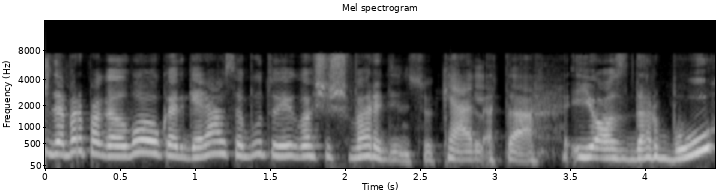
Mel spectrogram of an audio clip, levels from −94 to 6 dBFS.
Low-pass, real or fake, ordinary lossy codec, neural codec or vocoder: 7.2 kHz; real; AAC, 64 kbps; none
